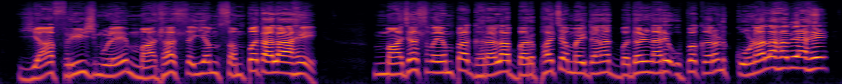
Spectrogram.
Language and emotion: Marathi, angry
